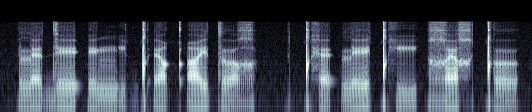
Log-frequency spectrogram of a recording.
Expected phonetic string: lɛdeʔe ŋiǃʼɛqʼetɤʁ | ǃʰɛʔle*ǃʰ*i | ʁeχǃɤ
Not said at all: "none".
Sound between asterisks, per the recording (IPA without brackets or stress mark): ǃʰ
